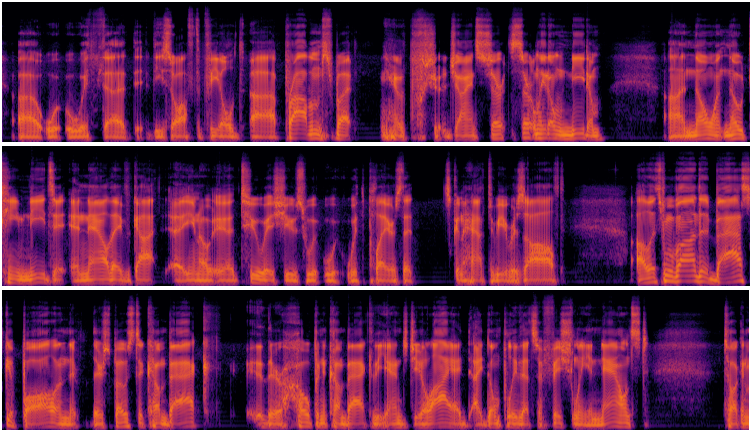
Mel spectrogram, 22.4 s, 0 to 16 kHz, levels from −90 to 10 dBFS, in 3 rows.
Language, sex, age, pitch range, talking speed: English, male, 40-59, 80-95 Hz, 210 wpm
